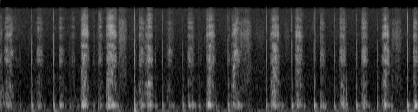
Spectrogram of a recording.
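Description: A fountain pen's metal nib scratches across the page of an open paper notebook while writing, making a quick run of short, dry scratchy strokes. The strokes are crisp with bright, high hiss and a faint midrange tone, and they stop cleanly with almost no ring.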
